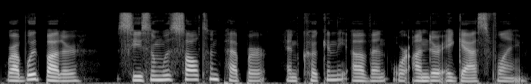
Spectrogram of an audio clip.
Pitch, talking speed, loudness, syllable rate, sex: 180 Hz, 205 wpm, -19 LUFS, 5.3 syllables/s, female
